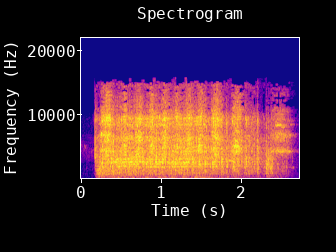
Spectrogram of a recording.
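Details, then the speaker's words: 1954 Caterpillar No.6 Shovel found in a barn, cranking before first start attempt: even, rhythmic cranking with steady compression beats and a slight starter growl; engine turns over healthily. "starter, it's growling a little bit, but the motor, it sounds good."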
